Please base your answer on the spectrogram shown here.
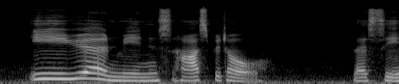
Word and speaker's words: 医院: It's pronounced this way. Yuàn, yuàn, yuàn, yuàn. Yīyuàn. Yīyuàn means hospital.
